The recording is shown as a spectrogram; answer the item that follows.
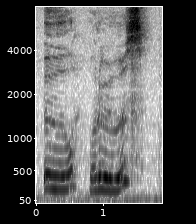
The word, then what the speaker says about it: Uruz: in the major Arcana phonetically it's pronounced ooh ruse and is the U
